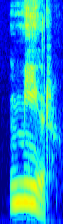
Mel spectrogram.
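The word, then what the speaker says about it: мир: Mir mir. We have e after m. That's why m is soft.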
